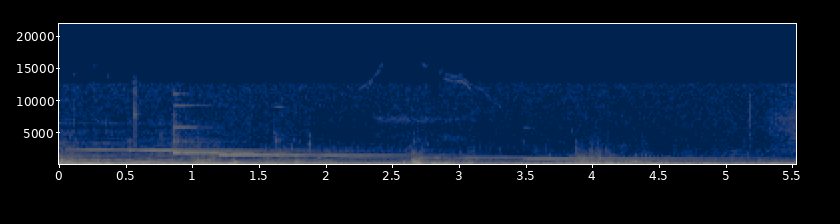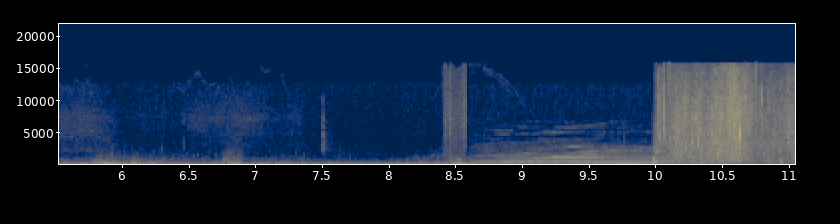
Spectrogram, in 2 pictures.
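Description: Water bubbles and rumbles in a deep, muffled underwater hush.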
